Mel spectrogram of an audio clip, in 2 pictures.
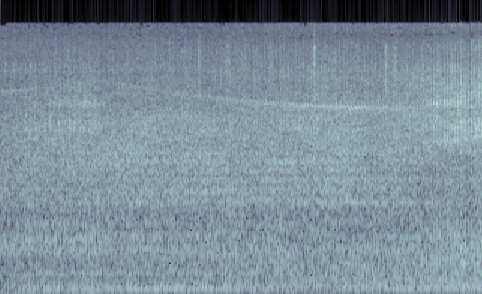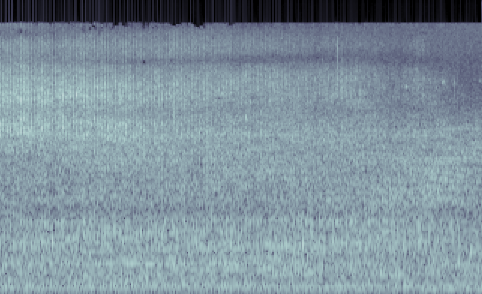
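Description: A forage harvester chops maize stalks with a loud rushing whir.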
